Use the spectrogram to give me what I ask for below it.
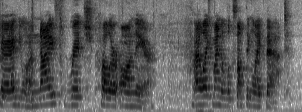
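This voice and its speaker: A woman speaks slowly-ish in a flat monotone, at a fairly slow pace. Room echo is audible, along with noticeable background noise. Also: medium pitch for a woman. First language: Belizean Creole. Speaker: cooking show host. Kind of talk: cooking tutorial. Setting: home kitchen. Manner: casual, chatty.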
